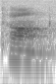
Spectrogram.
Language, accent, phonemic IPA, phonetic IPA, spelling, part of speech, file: Armenian, Eastern Armenian, /tʰɑnk/, [tʰɑŋk], թանկ, adjective, Hy-թանկ.ogg
- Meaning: 1. dear 2. expensive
